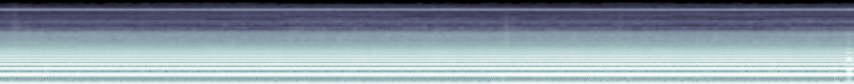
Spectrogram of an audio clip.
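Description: Steady electrical hum and buzz with a thin, high-pitched whine above it, unchanging throughout: background noise from VHS tape playback and capture over a blank stretch of tape.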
